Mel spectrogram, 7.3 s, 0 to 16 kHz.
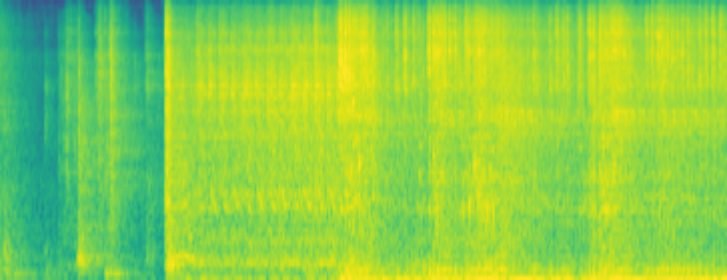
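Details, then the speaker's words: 1964 VW Beetle engine after oil cooler seals were renewed and ignition timing was set with a test lamp: brief cranking, then it catches cleanly into a steady, even low thrum with no popping or banging; normal start and idle. "okay just went for a test drive no popping no banging smooth as silk"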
